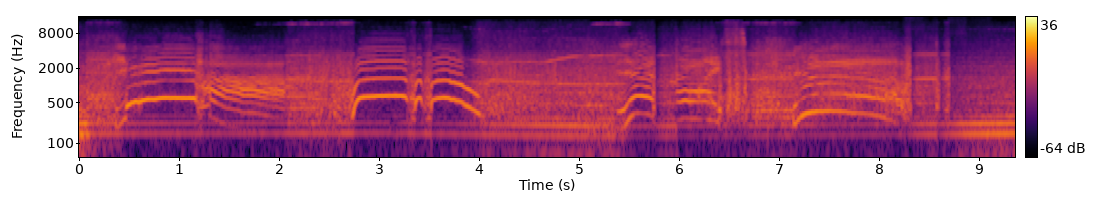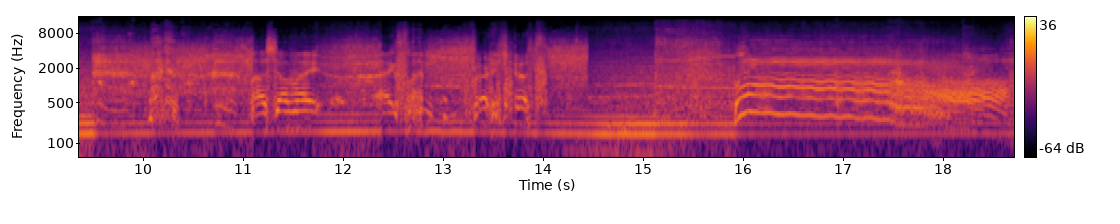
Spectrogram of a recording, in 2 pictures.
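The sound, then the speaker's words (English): A racing driver lets out a series of loud, drawn-out roars in imitation of a grizzly bear over a crackly in-car radio link after finishing third in the Austrian Grand Prix, with a steady engine drone underneath and another voice briefly speaking between them. “Just a bit of grizzly bear work. I don't think a honey badger makes those noises.”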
